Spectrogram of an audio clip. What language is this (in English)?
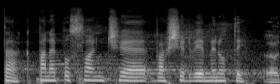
Czech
